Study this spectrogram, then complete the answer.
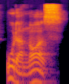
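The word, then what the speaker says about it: οὐρανός: A terceira palavra, uranós, começa por ditongo. Veja, nós já falamos sobre isso no vídeo anterior, que este ditongo em particular se pronuncia como U e não OU.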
